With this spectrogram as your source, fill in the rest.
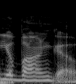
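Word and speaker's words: Yobongo: y Bango is running yo Bongo right oh boy Leo is that not how you say it yo Bango yo bongo like bongo drums like Santana's Bongo player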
